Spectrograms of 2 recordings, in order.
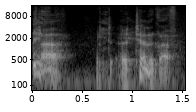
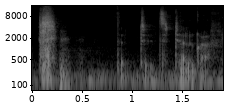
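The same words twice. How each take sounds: First: Lightly acted stammer on reading; Anthony Hopkins. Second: Faint, halting whisper; timid whisper. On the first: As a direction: stumble slightly, then say it evenly. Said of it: "And he goes". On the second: Retold or imitated. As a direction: barely get the words out. Nervous extra's botched first line.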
